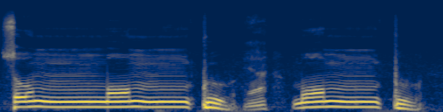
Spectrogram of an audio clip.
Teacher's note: apabila ada tanwin atau nun mati apabila bertemu dengan huruf ba maka tanwin atau nun matinya itu diganti dengan huruf mim. Itu diganti dengan cara bacanya bukan cara penulisannya ya. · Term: iklab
